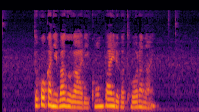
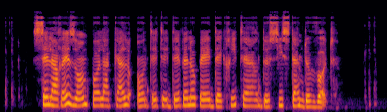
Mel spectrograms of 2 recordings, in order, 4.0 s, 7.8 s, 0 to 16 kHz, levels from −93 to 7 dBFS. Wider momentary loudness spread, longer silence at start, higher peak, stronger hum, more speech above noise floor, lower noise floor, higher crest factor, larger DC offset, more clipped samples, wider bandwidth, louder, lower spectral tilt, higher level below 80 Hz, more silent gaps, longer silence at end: first, 12 LU vs 9 LU; about the same, 0.7 s vs 0.65 s; about the same, -4 dBFS vs -2 dBFS; neither; second, 37 dB vs 46 dB; second, -54 dBFS vs -65 dBFS; about the same, 16 dB vs 18 dB; neither; neither; first, 11.5 kHz vs 9.6 kHz; about the same, -18 LUFS vs -18 LUFS; first, -7.5 dB/octave vs -3.5 dB/octave; first, -56 dBFS vs -70 dBFS; neither; first, 0.9 s vs 0.35 s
